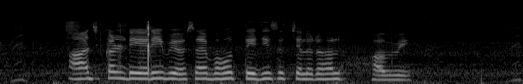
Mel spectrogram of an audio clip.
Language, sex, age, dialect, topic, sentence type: Bhojpuri, female, <18, Western, agriculture, statement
